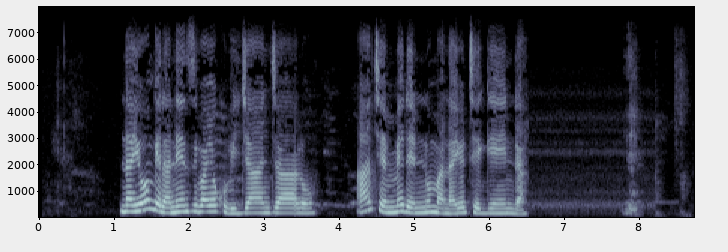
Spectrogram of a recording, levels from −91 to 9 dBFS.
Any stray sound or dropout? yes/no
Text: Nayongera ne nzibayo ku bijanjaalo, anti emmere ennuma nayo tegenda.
yes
